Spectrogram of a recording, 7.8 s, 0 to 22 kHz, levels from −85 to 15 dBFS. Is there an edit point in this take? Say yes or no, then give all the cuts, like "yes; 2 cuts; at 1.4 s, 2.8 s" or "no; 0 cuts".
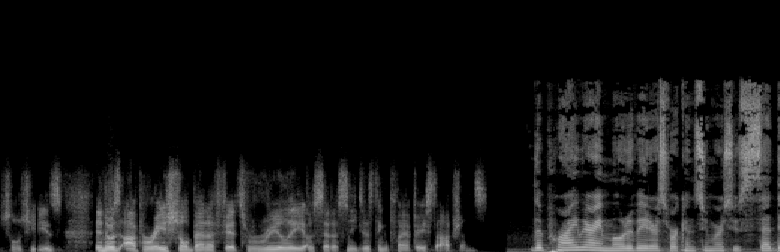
yes; 3 cuts; at 3.0 s, 3.5 s, 5.0 s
